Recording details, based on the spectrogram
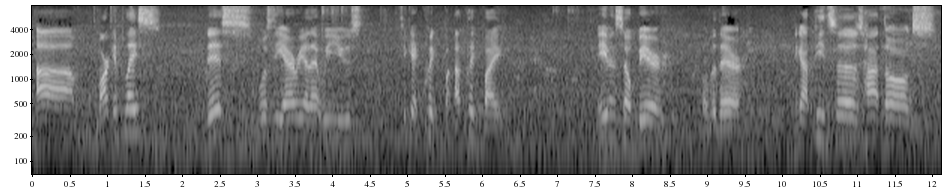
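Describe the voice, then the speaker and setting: A man's voice: fairly high pitch, slow, pauses often. A man touring an expo floor, chatty and enthusiastic, losing his voice. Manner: chatty, enthusiastic, many fillers. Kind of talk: casual walking tour commentary. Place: indoor expo hall floor. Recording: loud background noise.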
